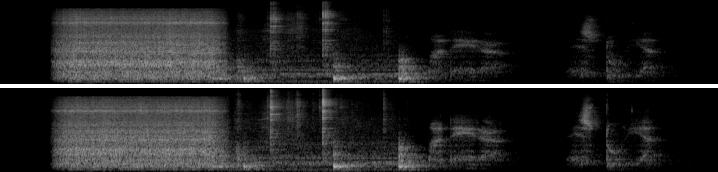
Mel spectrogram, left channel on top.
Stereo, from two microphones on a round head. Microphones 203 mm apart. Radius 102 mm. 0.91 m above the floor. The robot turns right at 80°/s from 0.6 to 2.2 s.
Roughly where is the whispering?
Right.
